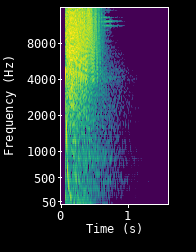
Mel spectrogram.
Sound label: Laser Skin Printer Laser Start; Props; Warframe; Entrati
